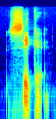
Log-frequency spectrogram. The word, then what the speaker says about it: SIKE: Bueno, yo creo que se pronuncia así en español, igual en inglés lo pronuncian psyche, como la psique, la psicología, ¿no? Pero bueno, Psyche, lo vamos a dejar en Psyche en español.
